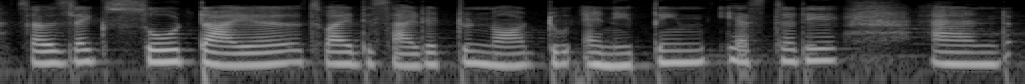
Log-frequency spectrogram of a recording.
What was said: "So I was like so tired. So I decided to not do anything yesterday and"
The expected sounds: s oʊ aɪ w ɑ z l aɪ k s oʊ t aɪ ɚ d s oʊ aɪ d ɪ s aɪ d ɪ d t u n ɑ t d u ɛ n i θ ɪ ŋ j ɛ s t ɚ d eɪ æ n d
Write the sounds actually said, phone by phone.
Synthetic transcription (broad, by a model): s oʊ aɪ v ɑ z l aɪ k s oʊ t aɪ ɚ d s oʊ aɪ d ɪ s aɪ d ɪ d t u n ɑ t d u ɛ n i t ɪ ŋ j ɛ s t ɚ d eɪ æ n d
